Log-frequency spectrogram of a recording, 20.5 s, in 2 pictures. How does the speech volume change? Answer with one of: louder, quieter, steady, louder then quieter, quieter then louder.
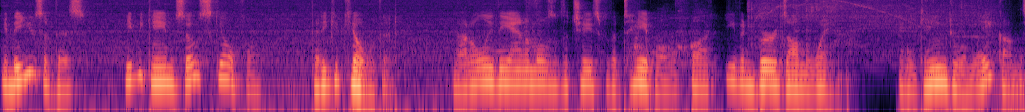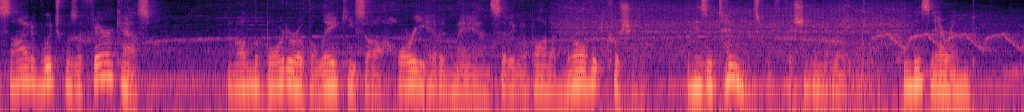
steady.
